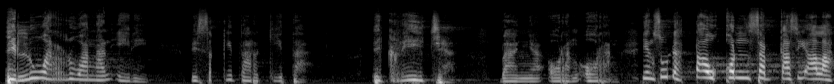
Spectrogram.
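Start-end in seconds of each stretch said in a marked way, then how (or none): 3.7-6.1 whisper. Real, not acted. Sermon whisper aside.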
